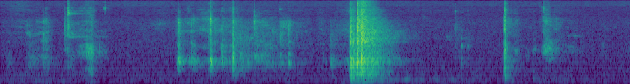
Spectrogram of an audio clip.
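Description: Computer keyboard being typed on in a few short bursts of clicky keystrokes, close and fairly quiet, with one louder rustling clatter partway through and brief gaps of near silence.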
